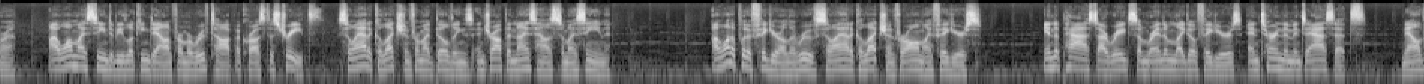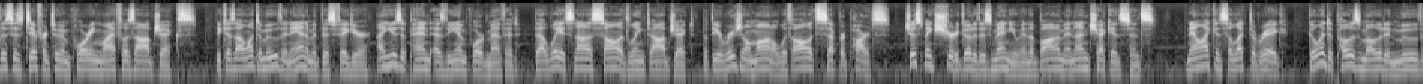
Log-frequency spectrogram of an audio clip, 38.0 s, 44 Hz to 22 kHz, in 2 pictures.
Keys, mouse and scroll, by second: 4.7-6.1 drag, 6.4 alt+g, 6.6 click, 7.1 x, 7.3 click, 7.4 g, 7.5 y, 7.7 shift+click, 8.0 click, 8.6-10.3 typing, 9.1 KP_Subtract, 10.9 middle click, 11.0 middle click, 11.3 click, 11.8 click, 12.4 click, 13.1-14.7 drag, 16.4 click, 23.6-25.3 drag, 26.8-27.8 drag, 33.6-34.7 middle drag, 35.7 click, 36.4 Tab, 37.8 click.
